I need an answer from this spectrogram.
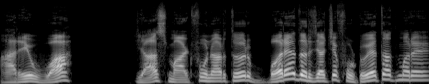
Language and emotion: Goan Konkani, surprised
